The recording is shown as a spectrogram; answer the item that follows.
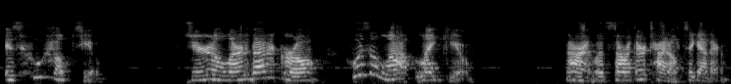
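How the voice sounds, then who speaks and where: A woman's voice: mid-range voice, bright, forceful tone, muffled recording. A woman teacher leading a read-aloud lesson for young children, explaining step by step and speaking directly to them. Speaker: elementary school teacher.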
